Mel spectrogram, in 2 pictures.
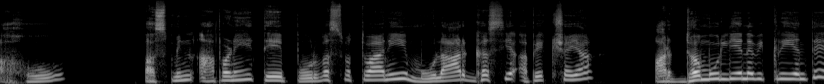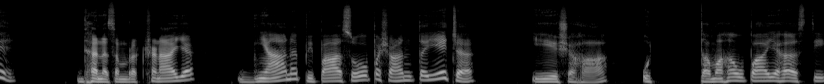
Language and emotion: Sanskrit, happy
